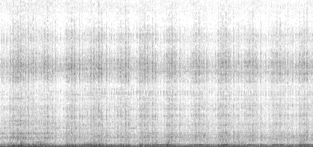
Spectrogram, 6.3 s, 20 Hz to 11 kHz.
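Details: Burnham Alpine ALP150W gas-fired boiler, 3 years old, frequently rumbles when running: deep uneven rumble with rough pulsing underneath while firing; abnormal rumbling, cause not yet found.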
